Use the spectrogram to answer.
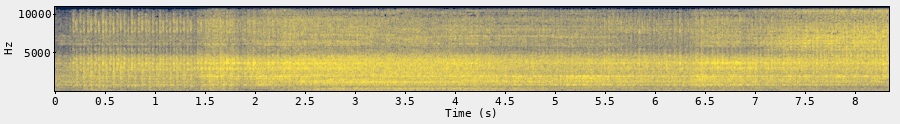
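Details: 1987 Mazda B2200 two-wheel-drive pickup with 5-speed, cold frosty-morning start after carb work: rough, uneven idle with loose knocking beat that sags and dies shortly after starting; suspected cold-start high idle/choke not closing fully, not confirmed.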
